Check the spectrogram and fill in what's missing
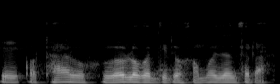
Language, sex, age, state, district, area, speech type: Assamese, male, 60+, Assam, Majuli, urban, spontaneous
